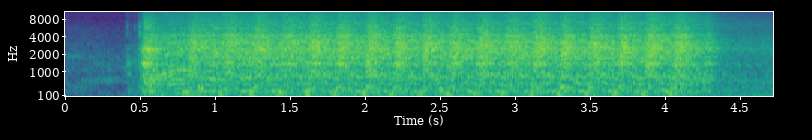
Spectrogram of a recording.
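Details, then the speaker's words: Subaru with DIY turbo exhaust manifold, eighth of a tank of fuel: about four seconds of steady fast starter cranking that never catches; owner suspects flooding, spark plugs later found wet and fouled. "All right. Nope. Nothing. And we have fuel in there now. It's between a quarter and empty. So, we got an eighth of a tank there. I think [snorts] I've just flooded them."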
